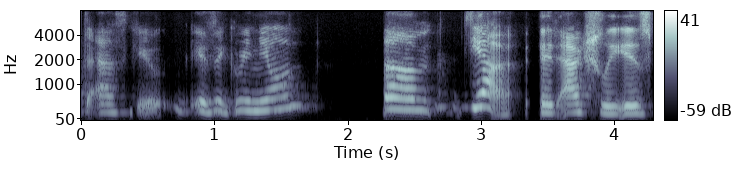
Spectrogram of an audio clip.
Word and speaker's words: Grignon: gon I forgot to ask you is it gon um yeah it actually is properly pronounced that way so that's fine okay I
